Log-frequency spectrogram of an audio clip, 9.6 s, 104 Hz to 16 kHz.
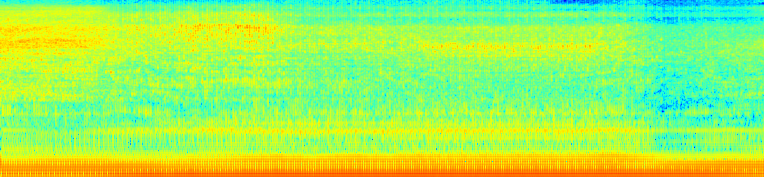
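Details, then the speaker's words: K24A2-swapped 1987 Acura Integra first running after new MAP and intake air temperature sensors, and 12 V to both cam position sensors: catches and settles into a steady loud idle through a short exhaust, even beat, no knock; running normally. "So, it finally runs."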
